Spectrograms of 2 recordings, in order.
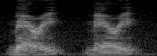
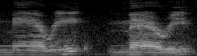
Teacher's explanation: when people are speaking naturally, there's no difference. Don't worry, it sounds the same.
